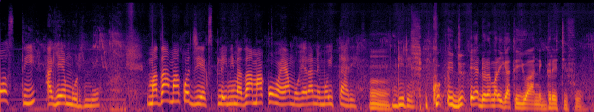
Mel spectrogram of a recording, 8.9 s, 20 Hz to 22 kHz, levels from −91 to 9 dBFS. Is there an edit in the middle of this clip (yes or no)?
yes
